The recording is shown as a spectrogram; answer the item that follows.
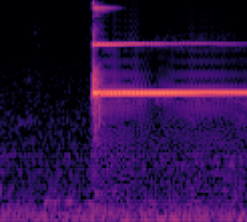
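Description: A pair of tingsha cymbals struck together once, about a second in, then ringing on with a clear, steady high tone that fades slowly.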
